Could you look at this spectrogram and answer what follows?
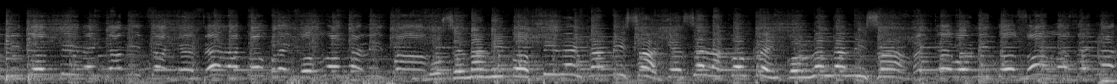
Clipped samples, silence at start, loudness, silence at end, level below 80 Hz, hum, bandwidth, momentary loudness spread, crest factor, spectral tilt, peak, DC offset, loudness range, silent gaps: under 0.1%; 0 s; -23 LUFS; 0 s; -44 dBFS; none; 16.5 kHz; 7 LU; 16 dB; -4 dB/octave; -6 dBFS; under 0.1%; 3 LU; none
